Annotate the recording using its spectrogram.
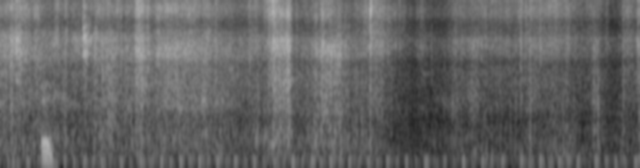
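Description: Dry grass and dead leaves rustling and crackling in short scattered bursts as someone pushes through brush, dying down after about four seconds.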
